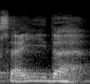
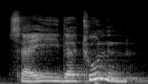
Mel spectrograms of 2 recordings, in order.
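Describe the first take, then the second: First: The ending is said with an h sound. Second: The ending is said with a t sound. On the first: The speaker stops on the word. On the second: The word continues without a stop.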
